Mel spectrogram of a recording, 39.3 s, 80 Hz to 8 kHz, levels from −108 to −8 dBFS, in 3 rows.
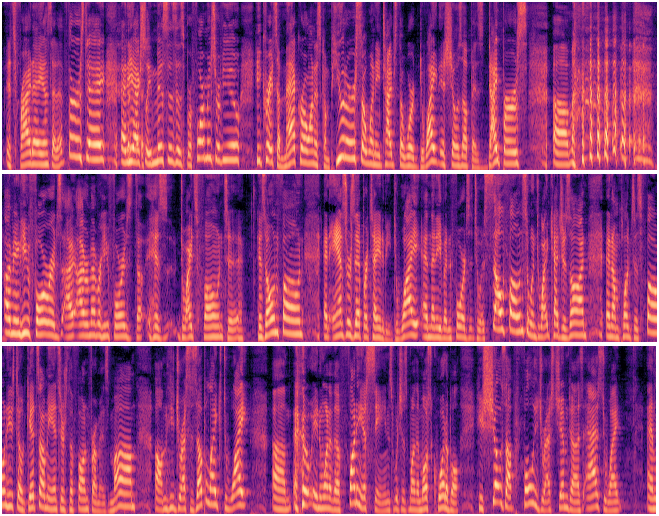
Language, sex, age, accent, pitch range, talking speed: English, male, 20-39, American, 170-225 Hz, 175 wpm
